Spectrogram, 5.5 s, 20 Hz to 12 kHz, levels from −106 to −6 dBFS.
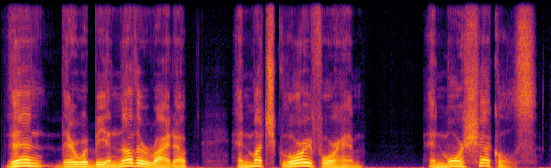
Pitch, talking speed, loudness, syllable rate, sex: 155 Hz, 165 wpm, -17 LUFS, 4.9 syllables/s, male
